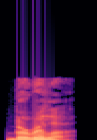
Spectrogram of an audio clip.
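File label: "barilla", British English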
